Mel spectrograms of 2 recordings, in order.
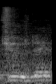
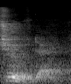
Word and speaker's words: Tuesday: swing of the pendulum, people pronounce the word Tuesday quite often as Tuesday, and they pronounce the word Jew as Jew and so on. But again, you don't need to imitate that at all. You can aim for what the spelling suggests is right, and it will always sound okay, right?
